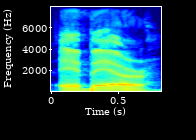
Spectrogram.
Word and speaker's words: Hebert: Hebert, give it the French pronunciation. Hebert.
